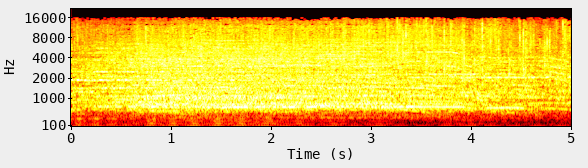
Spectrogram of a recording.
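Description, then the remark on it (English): A large audience roars and cheers in a sustained, loud wave of overlapping shouts and whoops, continuing for several seconds with some clapping mixed in. “I want to hear you roar.”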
